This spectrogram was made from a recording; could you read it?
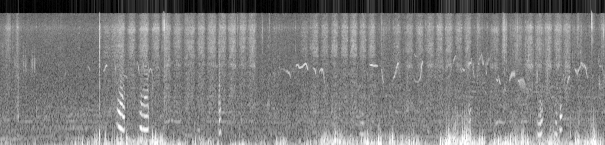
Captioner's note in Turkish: Kesme sesi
